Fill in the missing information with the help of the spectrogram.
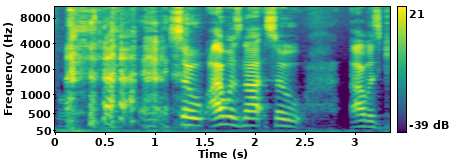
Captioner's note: men laughing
